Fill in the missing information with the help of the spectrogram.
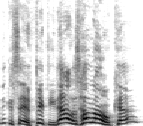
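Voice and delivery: high and loud, hammed-up panic; mock frantic yell. Quoting himself grabbing fifty dollars, high mock yell. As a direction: squeal it out like you're rushing to grab money. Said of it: "I said".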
